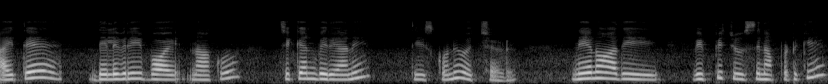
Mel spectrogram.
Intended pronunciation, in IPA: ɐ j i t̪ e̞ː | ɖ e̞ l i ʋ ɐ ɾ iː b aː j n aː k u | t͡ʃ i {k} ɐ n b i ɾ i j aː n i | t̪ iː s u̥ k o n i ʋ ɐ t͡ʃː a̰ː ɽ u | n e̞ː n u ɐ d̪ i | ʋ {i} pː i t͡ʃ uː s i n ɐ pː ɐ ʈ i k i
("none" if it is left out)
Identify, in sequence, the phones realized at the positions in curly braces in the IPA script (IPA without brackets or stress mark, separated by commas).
k, i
